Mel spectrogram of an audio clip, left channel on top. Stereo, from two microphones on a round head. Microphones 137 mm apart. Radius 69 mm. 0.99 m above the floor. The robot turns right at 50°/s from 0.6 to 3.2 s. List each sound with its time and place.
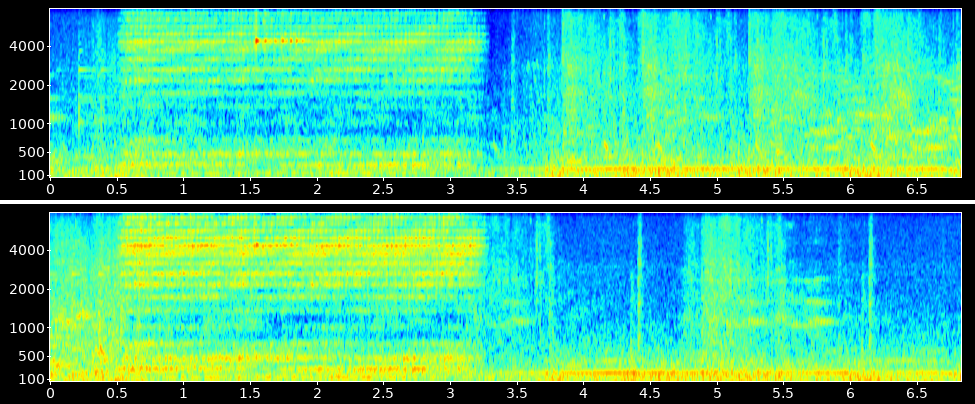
1.5 s a dropped coin: 50° left (ahead or behind), 0.5 m; by 2.0 s 45° left (ahead or behind), 0.5 m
